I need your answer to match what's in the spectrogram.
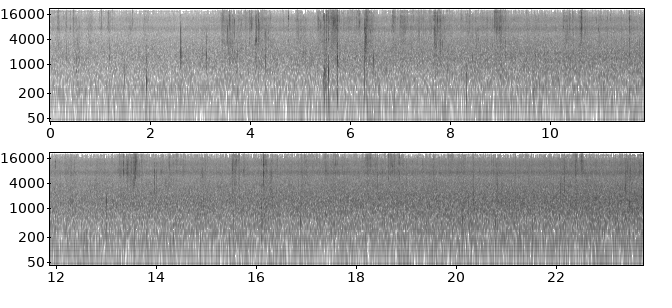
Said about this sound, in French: regarde la pompe là, qui rejette l'eau extérieurement.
